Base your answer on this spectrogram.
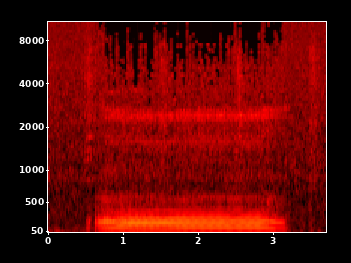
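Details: Siberian husky giving a low, steady growl-like grumble that opens a group howling session, held for about two and a half seconds at an even pitch before stopping abruptly; quiet room otherwise.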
